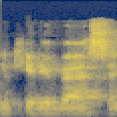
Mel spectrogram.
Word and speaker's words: Kiribati: Now it is pronounced Kiribati. The T-I, or that T in the T-I is actually pronounced like an S.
